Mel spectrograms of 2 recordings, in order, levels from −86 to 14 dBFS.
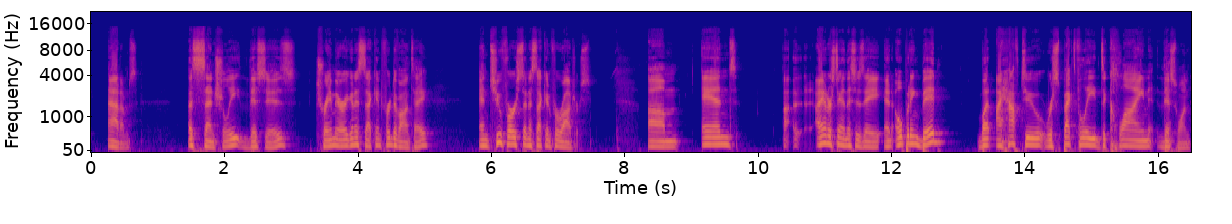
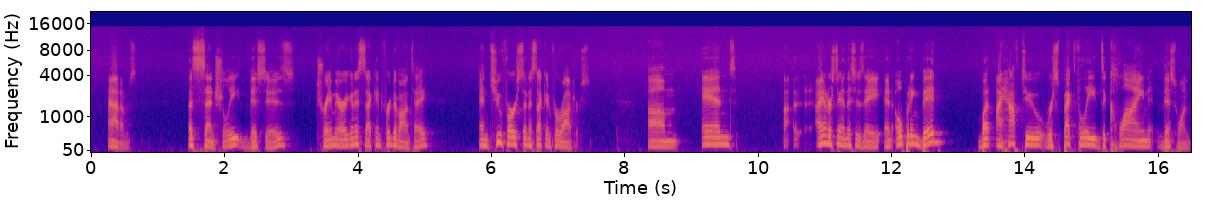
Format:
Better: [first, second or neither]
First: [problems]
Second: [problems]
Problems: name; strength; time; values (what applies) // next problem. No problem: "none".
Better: first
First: none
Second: hiss; faint; throughout; 20 dB below the speech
